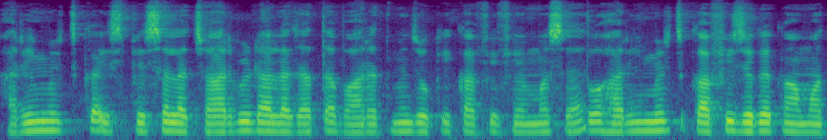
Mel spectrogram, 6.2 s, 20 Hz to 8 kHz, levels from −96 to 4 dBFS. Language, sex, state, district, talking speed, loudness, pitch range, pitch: Hindi, male, Bihar, Darbhanga, 230 wpm, -19 LUFS, 135-150 Hz, 140 Hz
